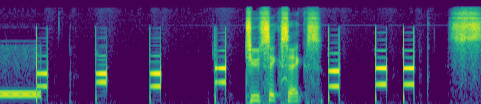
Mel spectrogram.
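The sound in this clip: Telephone keypad tones dial a number to a novelty hotline: seven crisp, evenly pitched beeps in short bursts, with a brief stretch of talking between the fourth and fifth tones and a soft hiss at the end.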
